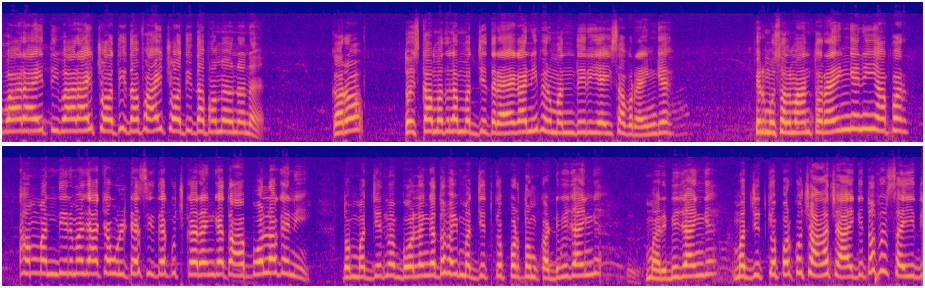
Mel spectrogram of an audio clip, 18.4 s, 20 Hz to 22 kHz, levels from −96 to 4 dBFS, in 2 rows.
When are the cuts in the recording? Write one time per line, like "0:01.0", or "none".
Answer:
0:09.4
0:16.4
